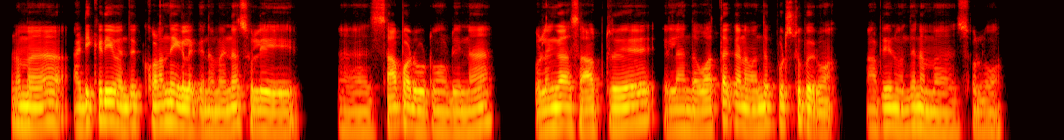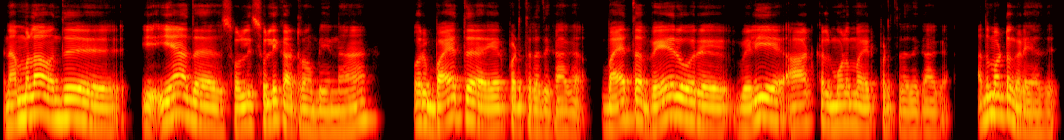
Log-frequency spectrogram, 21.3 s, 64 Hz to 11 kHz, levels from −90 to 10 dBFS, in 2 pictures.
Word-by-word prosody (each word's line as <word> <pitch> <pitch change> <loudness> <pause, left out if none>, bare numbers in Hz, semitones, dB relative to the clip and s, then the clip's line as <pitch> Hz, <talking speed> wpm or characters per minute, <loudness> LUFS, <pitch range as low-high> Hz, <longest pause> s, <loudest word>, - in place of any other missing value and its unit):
நம்ம 110 0 +3 0.5
அடிக்கடி 120 +4 +3
வந்து 110 +1 +1 0.2
கொழந்தைகளுக்கு 110 -4 +2
நம்ம 90 0 -2
என்ன 110 - +2
சொல்லி, 95 -1 +2 0.8
அ - - -8 0.3
சாப்பாடு 110 0 +2
ஊட்டுவோம் 95 0 -2
அப்பிடீன்னா, 90 +2 -2 0.6
"ஒழுங்கா 105 +4 +3
சாப்ட்டுரு! 100 +2 +1 0.4
இல்ல 95 +1 -3
அந்த 95 -1 -2
ஒத்த 100 +3 -2
கண்ணன் 110 -4 +1
வந்து 105 +3 +2
புடிச்சிட்டு 115 +3 -2
போயிருவான்." 90 -3 0 0.4
அப்பிடீன்னு 105 +1 0
வந்து 105 +3 -2
நம்ம 90 -1 -2 0.3
சொல்லுவோம். 90 -2 -8 0.7
நம்மல்லாம் 155 +6 +4
வந்து 140 +1 +3 0.8
எ - - +2 0.2
ஏன் 170 +1 +3
அத 135 -4 +1 0.3
சொல்லி 110 +2 +1
சொல்லி 120 +4 +2
காட்றோம் 105 -2 0
அப்பிடீன்னா, 95 +1 -4 0.7
ஒரு 125 - +2
பயத்த 150 +6 +2 0.3
ஏற்படுத்துறதுக்காக. 105 -3 -3 0.4
பயத்த 135 +6 +1 0.2
வேறு 150 +8 +3
ஒரு 120 -3 +2 0.4
வெளி 140 +9 +3 0.4
ஆட்கள் 120 -1 -3
மூலமா 115 -1 -1
ஏற்படுத்துறதுக்காக. 95 -2 -7 0.4
அது 155 - 0
மட்டும் 160 -3 0
கெடையாது. 90 -3 -3
105 Hz, 130 wpm, -24 LUFS, 95-120 Hz, 0.8 s, நம்மல்லாம்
